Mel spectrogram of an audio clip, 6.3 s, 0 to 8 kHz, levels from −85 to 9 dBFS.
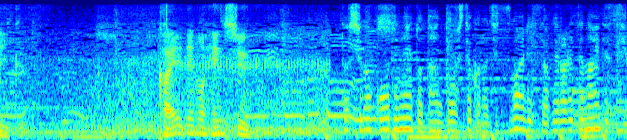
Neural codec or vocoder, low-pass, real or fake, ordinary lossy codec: none; 7.2 kHz; real; none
